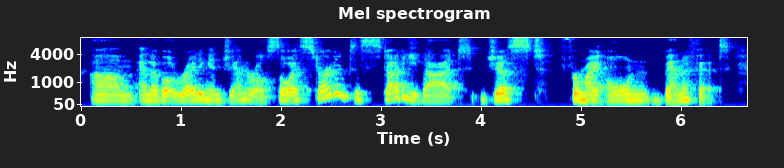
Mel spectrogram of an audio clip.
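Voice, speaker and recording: A woman's normal speaking voice with a Canadian accent, medium pitch, ordinary pitch variation and a fairly slow pace. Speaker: writer and Bible teacher. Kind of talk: interview.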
